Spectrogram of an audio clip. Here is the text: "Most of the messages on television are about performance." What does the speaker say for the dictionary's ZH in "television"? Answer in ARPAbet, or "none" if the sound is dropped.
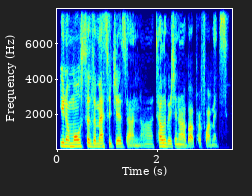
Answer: ZH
